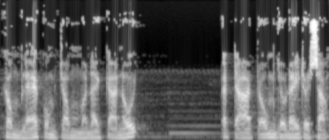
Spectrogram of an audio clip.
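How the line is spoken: Muttering. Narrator (Vietnamese): tên kia vừa lẩm bẩm

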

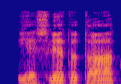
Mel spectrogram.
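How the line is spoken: Exclamation. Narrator (Russian): воскликнул Альбер

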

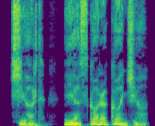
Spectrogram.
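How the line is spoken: Hoarse rasp. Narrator (Russian): Прохрипел я

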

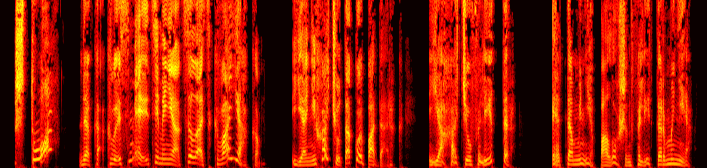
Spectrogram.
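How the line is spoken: Shrill, angry woman. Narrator (Russian): визгливый и гневный тон Матильды

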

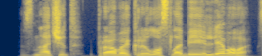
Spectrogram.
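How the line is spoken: Plain. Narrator (Russian): спросил я

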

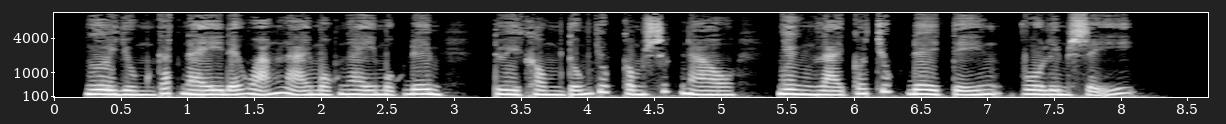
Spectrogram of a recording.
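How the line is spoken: Smiling. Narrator (Vietnamese): Phong Thanh Dương mỉm cười nói

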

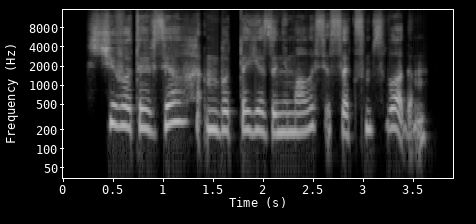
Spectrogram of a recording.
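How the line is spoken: Whisper. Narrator (Russian): Мне удалось проговорить это шепотом

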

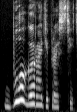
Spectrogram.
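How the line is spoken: Exclaimed. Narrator (Russian): воскликнула косметолог

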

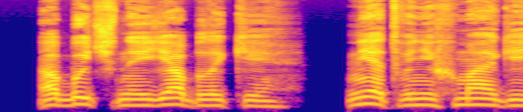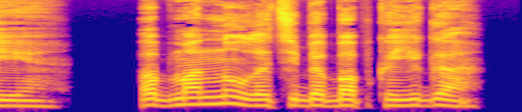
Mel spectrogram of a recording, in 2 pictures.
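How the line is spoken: Scoffing. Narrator (Russian): хмыкнул Кощей

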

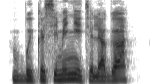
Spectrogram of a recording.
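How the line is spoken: Young man snorting. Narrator (Russian): хмыкнул парень

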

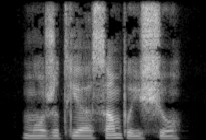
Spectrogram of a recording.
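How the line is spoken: Barely audible. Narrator (Russian): Едва слышно

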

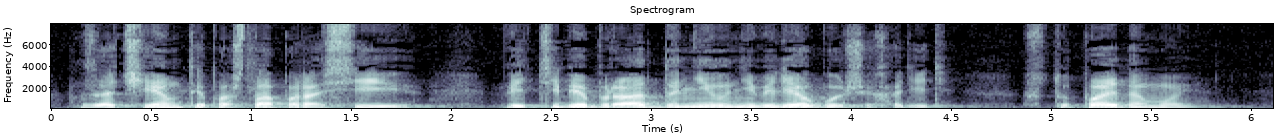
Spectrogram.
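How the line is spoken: Stern, threatening. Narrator (Russian): Отец Серафим грозно сказал ей

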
